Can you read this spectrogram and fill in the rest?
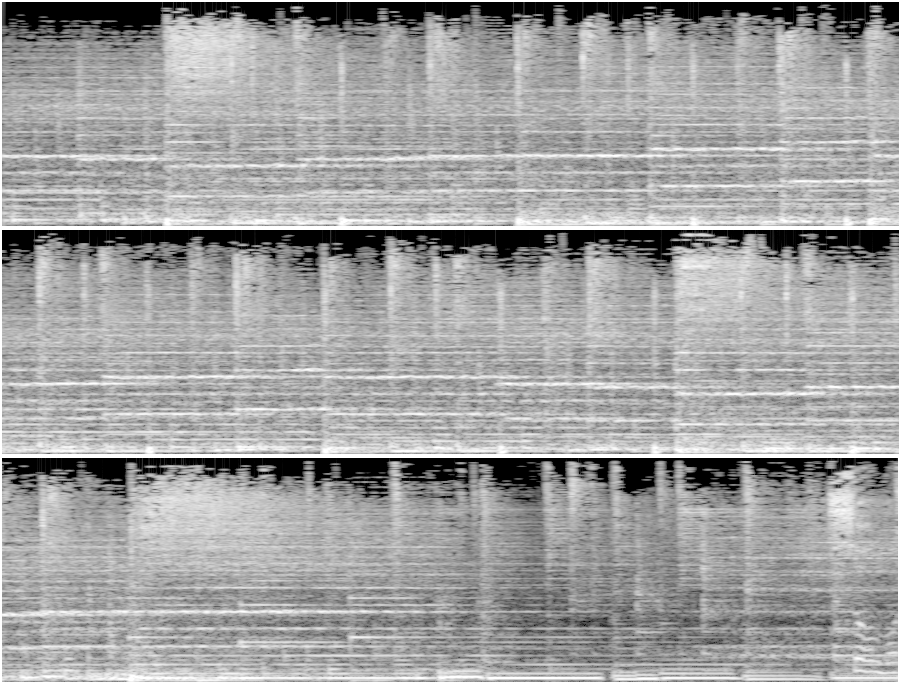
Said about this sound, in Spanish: Así que no tengamos miedo de decir al Señor, hágase en mí según tu palabra, como mm, decía eh, el himno de esta JMJ de Panamá. Hágase en mí según tu palabra. Lo vamos a escuchar.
